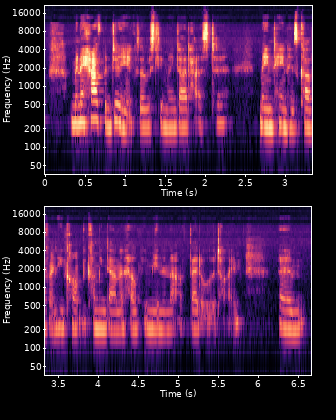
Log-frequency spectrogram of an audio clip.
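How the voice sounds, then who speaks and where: A young British woman talking casually and ramblingly in a personal vlog, sounding tired the day after surgery, with a breathy, slightly husky voice. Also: medium pitch. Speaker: vlogger.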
